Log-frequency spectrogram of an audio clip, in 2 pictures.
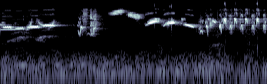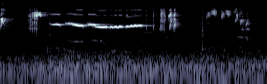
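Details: Mountain robin (Petroica bivittata), singing actively, gives a lively, varied phrase of high whistles, falling slurs and rapid buzzy trills one after another over a faint low hum.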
